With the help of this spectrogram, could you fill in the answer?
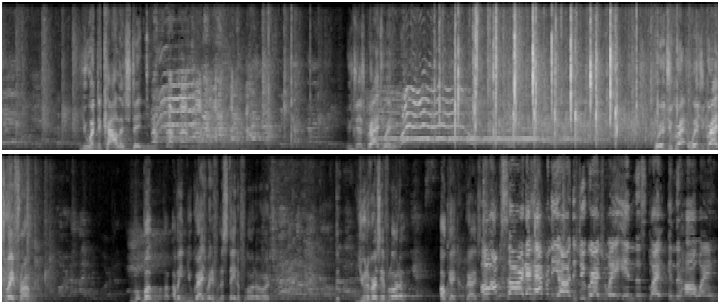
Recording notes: New York City Live Podcast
